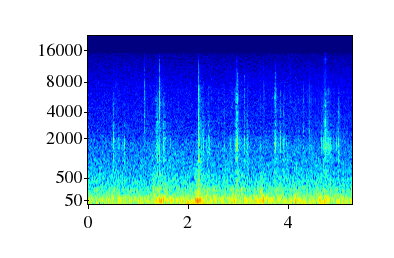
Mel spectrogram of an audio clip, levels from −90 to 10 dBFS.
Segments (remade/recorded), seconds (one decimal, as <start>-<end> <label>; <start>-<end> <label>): 0.0-4.4 recorded; 4.4-5.3 remade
